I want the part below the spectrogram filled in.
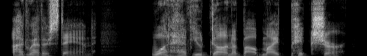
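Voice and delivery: brusque, curt, short tone. Reading a woman's reply after being invited to take a seat, curt.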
